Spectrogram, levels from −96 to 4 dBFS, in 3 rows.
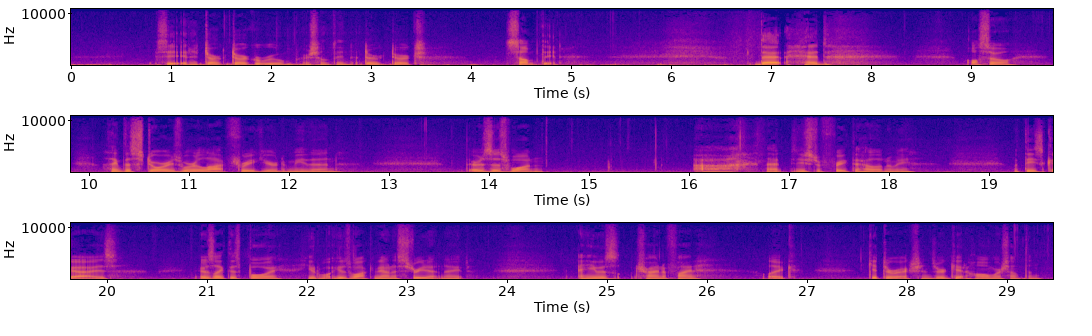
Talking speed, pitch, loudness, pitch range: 140 wpm, 90 Hz, -34 LUFS, 85-95 Hz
